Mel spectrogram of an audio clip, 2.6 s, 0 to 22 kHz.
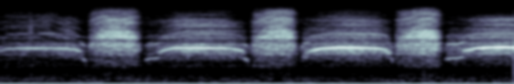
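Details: Estonian black stork male at his nest at 10:48 am on 30 April 2020, extremely excited and trembling as he sings while a female is nearby: level whistled notes alternate with harsh, breathy bursts, repeating about every half second.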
